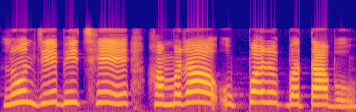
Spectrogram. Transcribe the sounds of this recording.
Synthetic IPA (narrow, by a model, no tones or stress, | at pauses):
lond͡ʒebʱit͡ʃʰehəmɾaupːəɾbət̪abu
